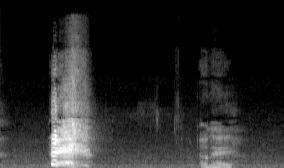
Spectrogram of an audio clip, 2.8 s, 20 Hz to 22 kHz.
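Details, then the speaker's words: Female doing a self-administered Covid-19 nasal swab test, sneezing uncontrollably: one sharp, explosive sneeze, then a brief soft voiced sound after a pause; induced sneeze reflex. "this isn't going well oh i've only sneezed about 20 more times okay maybe the other austral would be better luck"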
